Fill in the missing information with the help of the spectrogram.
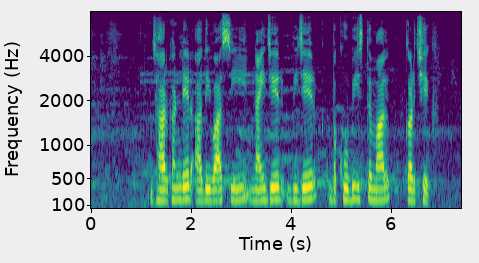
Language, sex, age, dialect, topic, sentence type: Magahi, female, 18-24, Northeastern/Surjapuri, agriculture, statement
